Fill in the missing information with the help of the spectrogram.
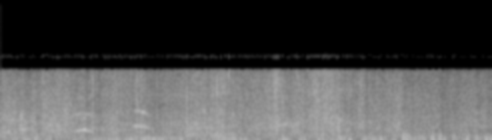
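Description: Ocean surf washing and breaking in the shallows, with wind buffeting the microphone.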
